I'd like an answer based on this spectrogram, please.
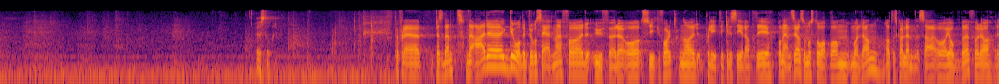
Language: Norwegian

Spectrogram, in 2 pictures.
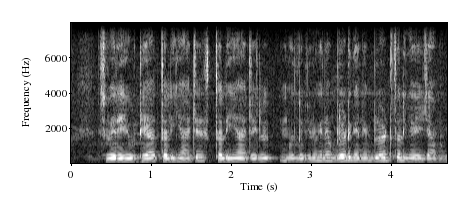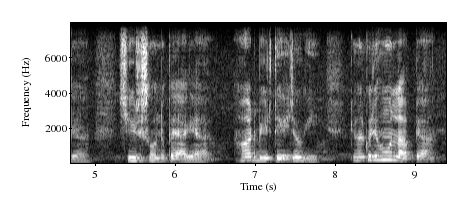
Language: Punjabi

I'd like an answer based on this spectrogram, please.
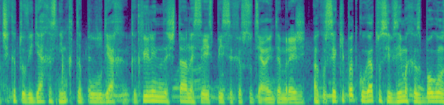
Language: Bulgarian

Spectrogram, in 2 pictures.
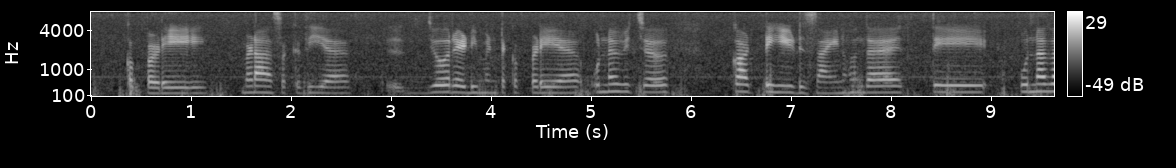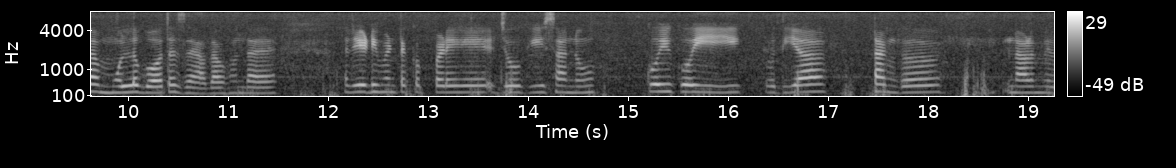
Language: Punjabi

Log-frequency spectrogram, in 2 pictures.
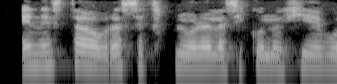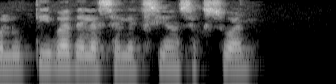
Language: Spanish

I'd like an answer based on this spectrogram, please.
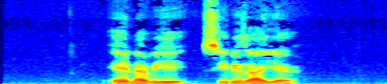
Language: Dhatki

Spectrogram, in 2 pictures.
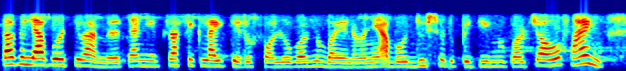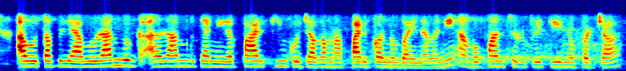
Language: Nepali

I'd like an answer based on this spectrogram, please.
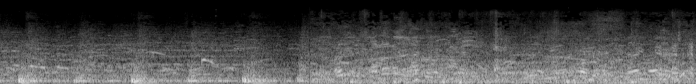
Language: Turkish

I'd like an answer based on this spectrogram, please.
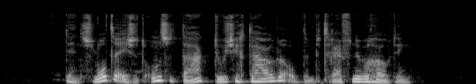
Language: Dutch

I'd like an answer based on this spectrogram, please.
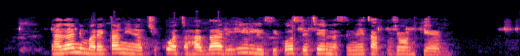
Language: Swahili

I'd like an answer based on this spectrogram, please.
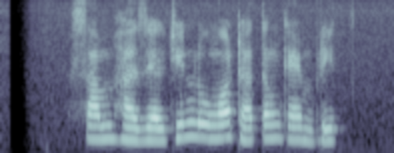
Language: Javanese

